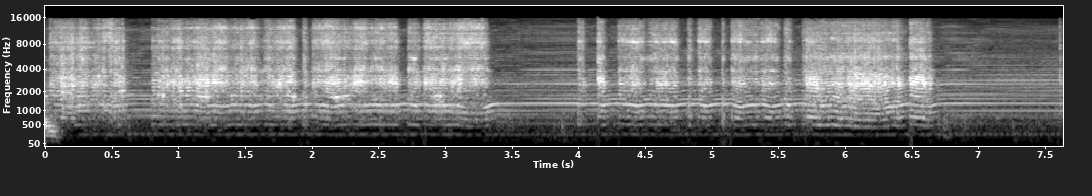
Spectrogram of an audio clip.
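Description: Tiny hand-held electric rotary grinder, Dremel-type, running with a steady high whine while its bit grinds corrosion off the aluminium trap tubing and coil-wire connection. It grinds in two long passes, with the motor whining alone for a moment between them and near the end.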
